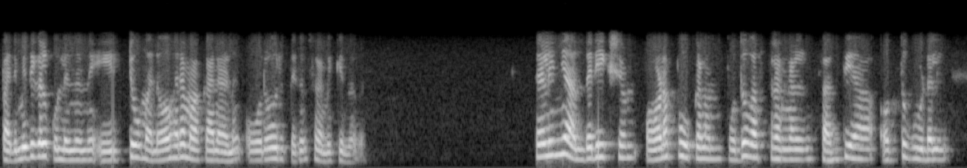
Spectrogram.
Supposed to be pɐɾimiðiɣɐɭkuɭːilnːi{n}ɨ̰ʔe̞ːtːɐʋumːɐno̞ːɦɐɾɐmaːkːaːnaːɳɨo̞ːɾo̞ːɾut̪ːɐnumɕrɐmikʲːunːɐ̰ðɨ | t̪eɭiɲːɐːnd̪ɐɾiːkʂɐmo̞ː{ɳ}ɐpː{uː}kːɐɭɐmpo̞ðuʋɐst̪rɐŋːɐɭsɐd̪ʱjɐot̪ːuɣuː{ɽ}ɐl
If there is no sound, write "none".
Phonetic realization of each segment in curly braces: nː, ɳ, uː, ɽ

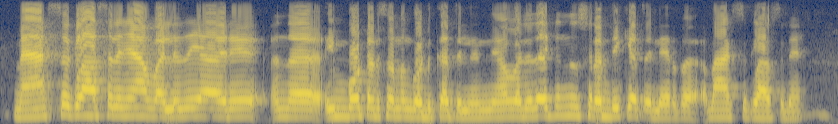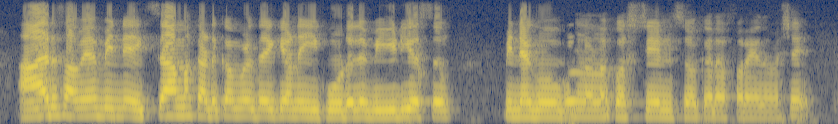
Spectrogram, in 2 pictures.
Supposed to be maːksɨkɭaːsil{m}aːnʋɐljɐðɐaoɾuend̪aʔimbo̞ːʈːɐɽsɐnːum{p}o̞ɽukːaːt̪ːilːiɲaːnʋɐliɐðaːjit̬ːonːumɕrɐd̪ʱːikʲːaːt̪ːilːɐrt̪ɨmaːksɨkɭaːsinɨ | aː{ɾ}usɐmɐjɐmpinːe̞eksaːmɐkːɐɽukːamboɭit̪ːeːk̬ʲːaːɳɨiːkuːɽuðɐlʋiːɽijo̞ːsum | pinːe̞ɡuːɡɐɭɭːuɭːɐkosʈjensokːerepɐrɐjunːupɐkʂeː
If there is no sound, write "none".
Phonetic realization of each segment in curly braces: ɲ, k, ɾ

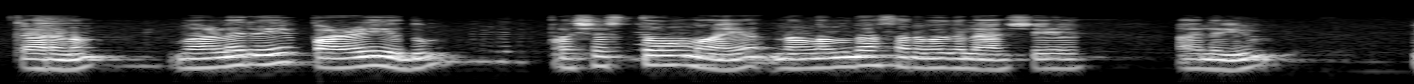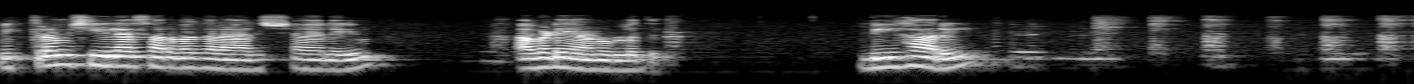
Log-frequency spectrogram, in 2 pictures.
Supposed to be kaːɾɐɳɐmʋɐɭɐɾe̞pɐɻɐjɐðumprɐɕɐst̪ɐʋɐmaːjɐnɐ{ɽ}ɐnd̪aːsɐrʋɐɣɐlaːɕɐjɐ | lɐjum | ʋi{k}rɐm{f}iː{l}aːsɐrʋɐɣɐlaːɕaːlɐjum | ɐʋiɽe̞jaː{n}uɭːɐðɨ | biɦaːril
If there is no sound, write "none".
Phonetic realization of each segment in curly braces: ɭ, k, ɕ, l, ɳ

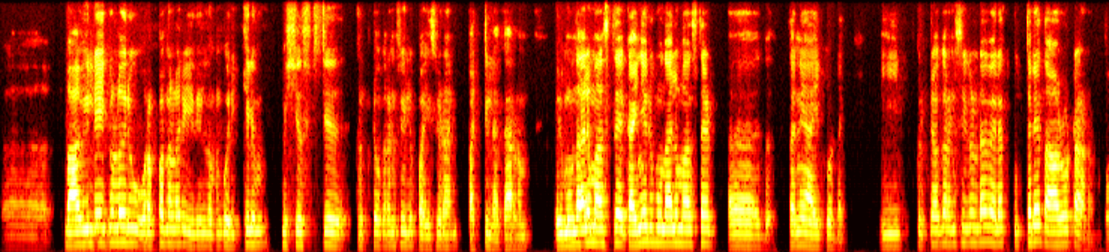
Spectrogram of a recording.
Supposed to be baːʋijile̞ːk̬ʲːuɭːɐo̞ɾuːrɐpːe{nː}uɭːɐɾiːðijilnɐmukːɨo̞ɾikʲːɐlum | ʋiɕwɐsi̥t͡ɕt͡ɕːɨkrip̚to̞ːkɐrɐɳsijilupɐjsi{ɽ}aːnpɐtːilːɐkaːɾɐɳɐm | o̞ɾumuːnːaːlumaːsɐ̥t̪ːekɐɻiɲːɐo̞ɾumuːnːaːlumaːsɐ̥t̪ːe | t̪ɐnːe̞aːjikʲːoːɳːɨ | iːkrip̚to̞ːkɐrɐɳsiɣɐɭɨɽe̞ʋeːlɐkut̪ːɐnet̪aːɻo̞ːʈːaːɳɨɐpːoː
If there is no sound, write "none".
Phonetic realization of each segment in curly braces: nː, ɽ

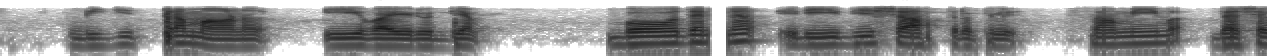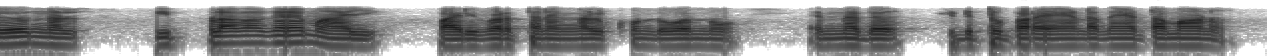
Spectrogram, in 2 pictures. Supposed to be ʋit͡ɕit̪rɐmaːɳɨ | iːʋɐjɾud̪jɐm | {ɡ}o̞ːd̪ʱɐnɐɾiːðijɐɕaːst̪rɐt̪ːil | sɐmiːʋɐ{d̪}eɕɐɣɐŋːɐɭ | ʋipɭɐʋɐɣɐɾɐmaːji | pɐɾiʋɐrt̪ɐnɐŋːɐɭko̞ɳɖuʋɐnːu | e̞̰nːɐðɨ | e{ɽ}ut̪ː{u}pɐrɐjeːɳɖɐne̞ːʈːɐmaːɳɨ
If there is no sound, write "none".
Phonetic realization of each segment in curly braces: b, d̪, ɽ, u

